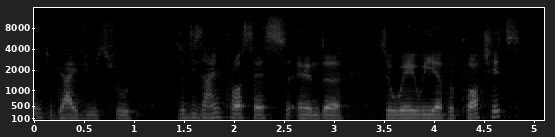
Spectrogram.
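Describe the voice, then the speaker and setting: In a French accent, a man speaks at a moderate pace with a medium pitch and monotone, flat intonation. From France. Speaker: architect and urban designer. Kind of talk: design presentation to community. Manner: halting, many fillers.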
